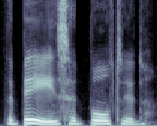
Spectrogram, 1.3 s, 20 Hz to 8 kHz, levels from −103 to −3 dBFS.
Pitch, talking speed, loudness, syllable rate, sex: 185 Hz, 185 wpm, -16 LUFS, 4.4 syllables/s, female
